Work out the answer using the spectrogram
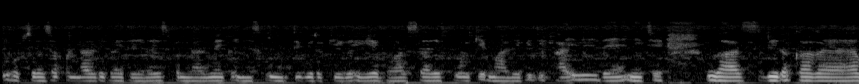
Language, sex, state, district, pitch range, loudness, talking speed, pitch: Hindi, female, Bihar, Sitamarhi, 165-175 Hz, -32 LUFS, 210 wpm, 170 Hz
